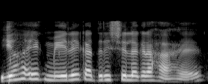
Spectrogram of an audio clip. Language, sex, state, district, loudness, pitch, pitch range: Hindi, male, Arunachal Pradesh, Lower Dibang Valley, -15 LUFS, 205 Hz, 200-220 Hz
